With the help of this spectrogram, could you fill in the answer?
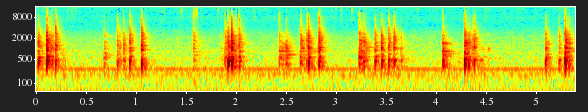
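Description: A round, hollow Remo frame drum with a synthetic head is drummed with long gold metal finger claws. Irregular clusters of quick, dry taps and short rolls land across the clip, each with a brief knocking tone around 370 Hz and a clicky top that dies away almost at once. A faint steady hum sits underneath throughout.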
